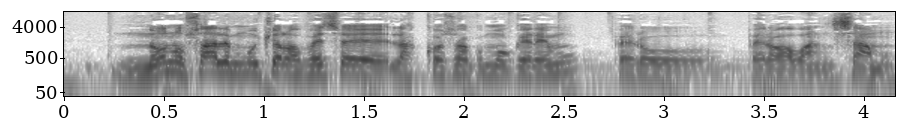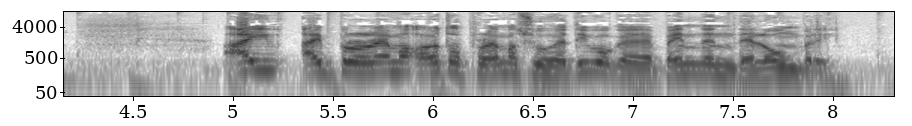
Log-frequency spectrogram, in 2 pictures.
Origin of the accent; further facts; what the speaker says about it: Cuba; que como cubanos vamos a adelantar siempre y vamos a seguir luchando con lo que tenemos.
